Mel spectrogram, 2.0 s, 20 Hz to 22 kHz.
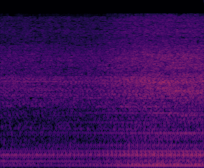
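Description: A Mercedes Sprinter 2.1 diesel engine with a blocked particulate filter holds a steady high idle, then rises slightly in revs, a close continuous hum with strong low harmonics.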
